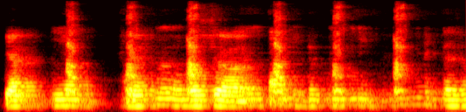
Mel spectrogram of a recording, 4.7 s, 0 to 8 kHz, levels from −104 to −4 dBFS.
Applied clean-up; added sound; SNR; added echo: neural mask model DeepFilterNet 3.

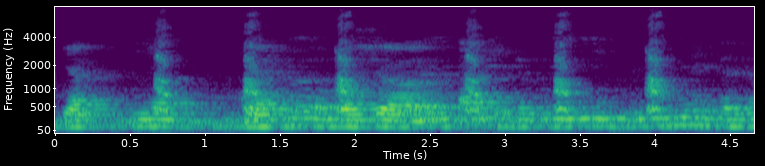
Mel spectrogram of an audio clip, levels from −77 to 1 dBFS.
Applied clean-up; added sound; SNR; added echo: none; Bark; 8 dB; reverberation time 0.9 s.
